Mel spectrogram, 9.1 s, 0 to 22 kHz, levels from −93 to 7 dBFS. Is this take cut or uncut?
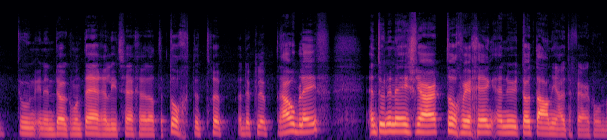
cut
